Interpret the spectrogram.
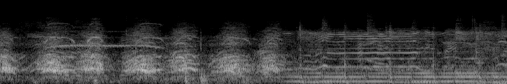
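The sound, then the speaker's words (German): A crowd of counter-demonstrators shouts down a Pegida rally near a refugee protest camp as police intervene, chanting in loud, rhythmic bursts, roughly one per second. Then the chanting gives way to a sustained mass of voices with a steady droning tone underneath. “Die Polizei geht dazwischen, Gegendemonstranten schreien Pegida nieder.”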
